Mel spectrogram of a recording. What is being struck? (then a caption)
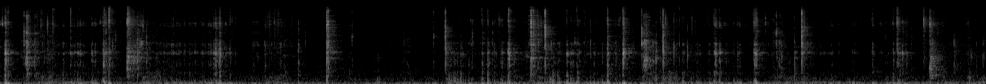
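Bar of soap shaved with a metal blade. A dry, solid pink oval bar of soap with a pink core and black shell is held in the hand and scraped and shaved with a metal utility knife blade, sending thin pink curls falling off. Short, dry, bright scraping and crackling strokes repeat steadily over a low background hum, each ending quickly without ringing.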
